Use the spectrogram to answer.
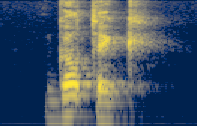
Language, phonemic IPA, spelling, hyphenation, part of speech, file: Dutch, /ˈɡɔ.tɪk/, gothic, go‧thic, noun, Nl-gothic.ogg
- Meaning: 1. a goth, a member of gothic subculture 2. the goth subculture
